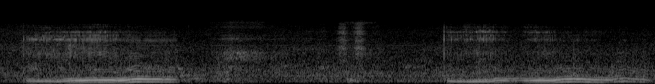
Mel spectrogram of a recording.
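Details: Dog deeply asleep, not reacting to sudden waking attempts: two long, low, rumbling snores on the in-breath separated by quiet breathing; ordinary snoring.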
